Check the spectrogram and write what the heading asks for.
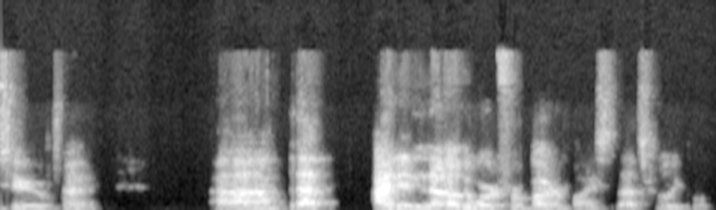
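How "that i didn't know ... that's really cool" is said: ordinary talk, nothing marked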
